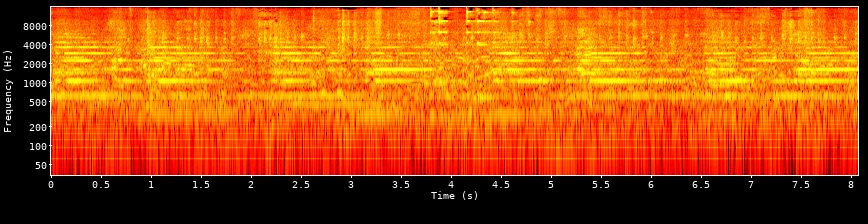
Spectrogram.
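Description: Bells ringing on and on, their steady tones overlapping, over a murmur of crowd voices.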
